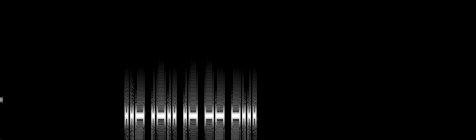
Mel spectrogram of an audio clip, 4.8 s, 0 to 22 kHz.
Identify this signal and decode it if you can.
Morse code, heard as a keyed tone, about 44 wpm, 700 Hz. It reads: ULAMB
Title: Code Groups - 5 Letters - 45wpm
